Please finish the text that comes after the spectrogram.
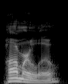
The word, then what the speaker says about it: Pomerleau: I say it right, Pomerleau. Correct. Did I say it all right? Oui. Wait, hang on. What language do you speak in there? It is French. That is French.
